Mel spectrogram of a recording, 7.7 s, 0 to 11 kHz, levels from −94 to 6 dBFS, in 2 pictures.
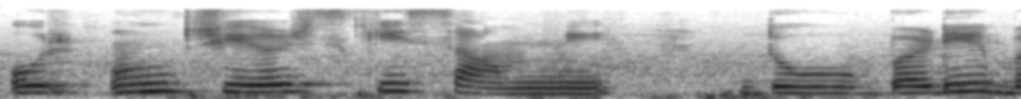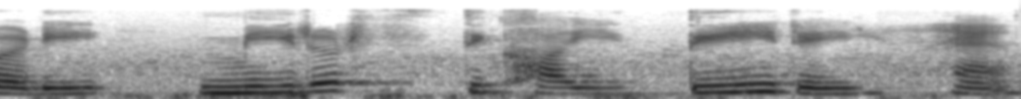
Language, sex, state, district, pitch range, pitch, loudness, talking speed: Hindi, female, Punjab, Fazilka, 195-245 Hz, 220 Hz, -13 LUFS, 100 wpm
